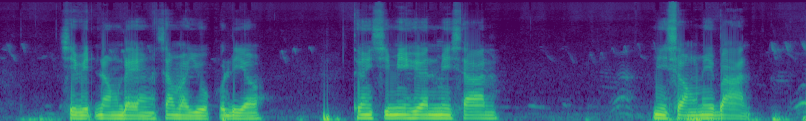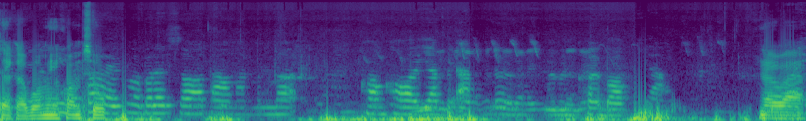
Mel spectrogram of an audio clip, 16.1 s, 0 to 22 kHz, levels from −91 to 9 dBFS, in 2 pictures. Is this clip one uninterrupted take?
yes; 0 cuts

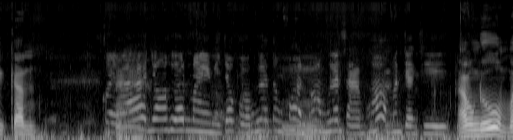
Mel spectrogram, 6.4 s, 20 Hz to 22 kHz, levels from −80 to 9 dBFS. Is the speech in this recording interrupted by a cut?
no; 0 cuts

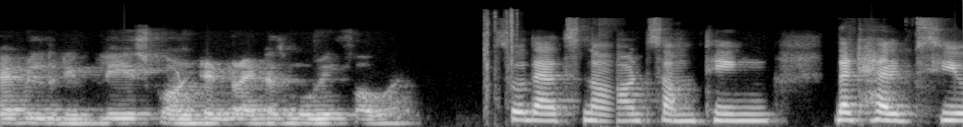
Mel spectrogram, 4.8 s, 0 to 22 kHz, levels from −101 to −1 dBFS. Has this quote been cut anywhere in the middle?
yes; 1 cut; at 2.5 s

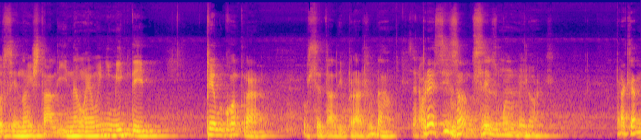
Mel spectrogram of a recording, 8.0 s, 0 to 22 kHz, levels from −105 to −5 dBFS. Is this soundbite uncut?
no; 1 cut; at 5.0 s

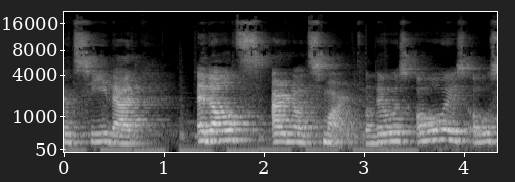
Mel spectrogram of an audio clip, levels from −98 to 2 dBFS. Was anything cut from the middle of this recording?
yes; 1 cut; at 3.0 s

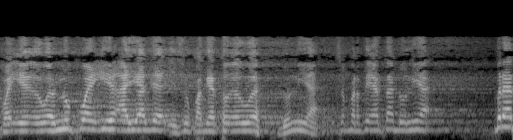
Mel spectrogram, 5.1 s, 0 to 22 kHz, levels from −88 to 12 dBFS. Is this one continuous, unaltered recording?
yes; 0 cuts

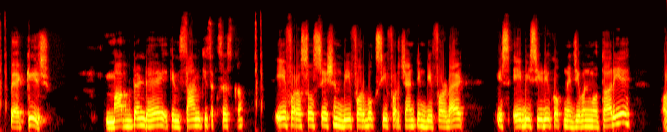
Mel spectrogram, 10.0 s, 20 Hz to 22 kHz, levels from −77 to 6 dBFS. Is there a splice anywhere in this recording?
yes; 1 cut; at 3.9 s

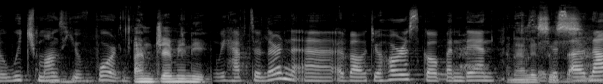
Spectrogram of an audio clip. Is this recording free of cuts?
no; 2 cuts; at 2.2 s, 5.1 s

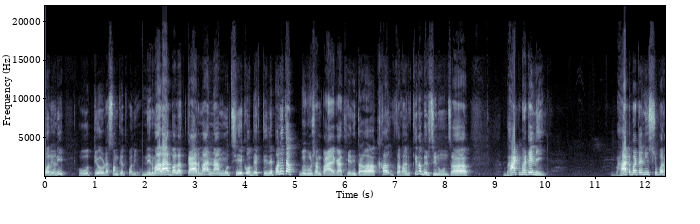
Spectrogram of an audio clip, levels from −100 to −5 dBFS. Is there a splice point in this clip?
yes; 1 cut; at 1.9 s

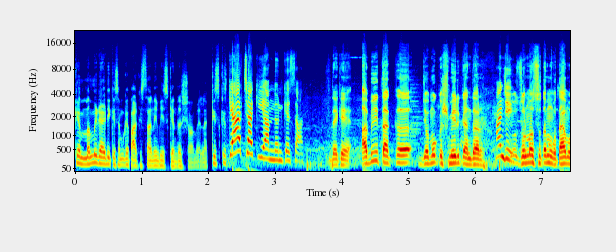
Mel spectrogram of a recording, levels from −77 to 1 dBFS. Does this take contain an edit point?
yes; 1 cut; at 2.2 s

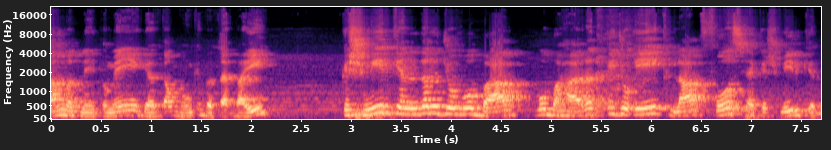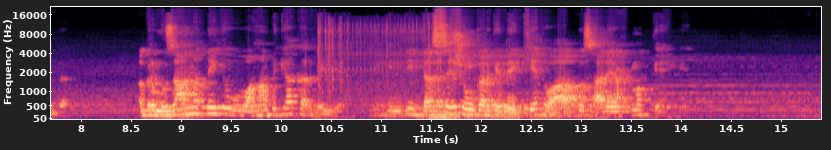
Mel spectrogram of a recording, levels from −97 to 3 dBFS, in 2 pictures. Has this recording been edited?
yes; 1 cut; at 11.2 s

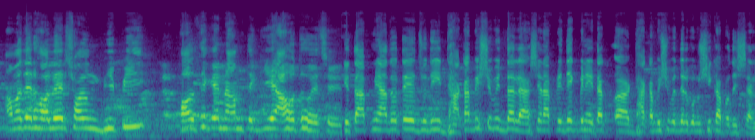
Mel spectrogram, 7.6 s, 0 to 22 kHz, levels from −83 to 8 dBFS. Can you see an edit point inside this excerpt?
yes; 1 cut; at 3.3 s

